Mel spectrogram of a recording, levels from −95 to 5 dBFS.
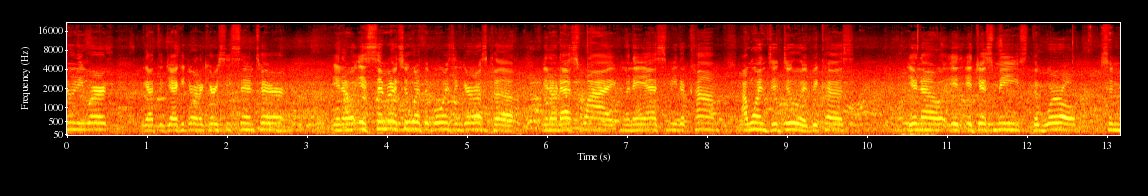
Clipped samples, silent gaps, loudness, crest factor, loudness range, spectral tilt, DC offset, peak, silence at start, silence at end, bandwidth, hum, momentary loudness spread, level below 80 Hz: under 0.1%; none; -18 LUFS; 16 dB; 2 LU; -4.5 dB/octave; under 0.1%; -2 dBFS; 0 s; 0 s; over 20 kHz; none; 7 LU; -50 dBFS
